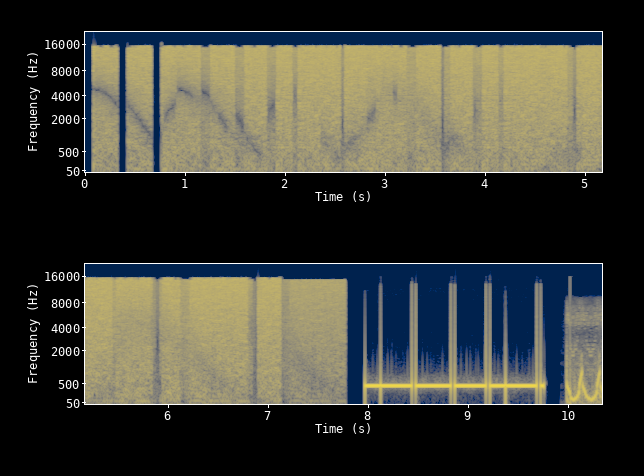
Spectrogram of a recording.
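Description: Television-style static hiss, broken by brief dropouts, with faint falling sweeps. About two seconds before the end it switches to a steady mid-pitched beep tone broken by several short gaps.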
